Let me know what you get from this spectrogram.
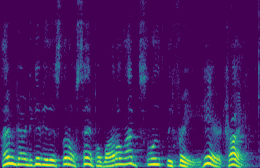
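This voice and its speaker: A woman playing a showy, fast-talking medicine show huckster in a live radio-style comedy sketch. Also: on the high side, big pitch swings, dark tone, a little hiss or hum. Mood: smooth assurance. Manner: showy, smooth-talking salesman patter.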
